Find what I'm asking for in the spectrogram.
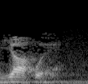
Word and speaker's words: Yahweh: YHWH, which is, we then pronounce the name Yahweh.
